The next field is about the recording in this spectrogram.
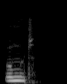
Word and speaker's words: Umut: Umut eller Umut? Umut. Umut? Ja.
